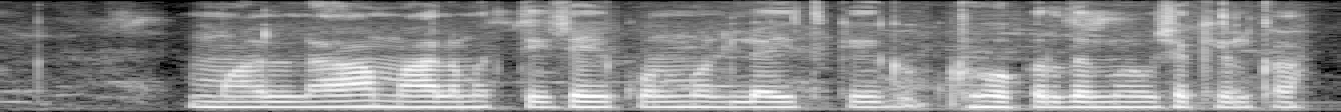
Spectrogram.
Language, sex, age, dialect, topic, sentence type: Marathi, male, 18-24, Standard Marathi, banking, question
